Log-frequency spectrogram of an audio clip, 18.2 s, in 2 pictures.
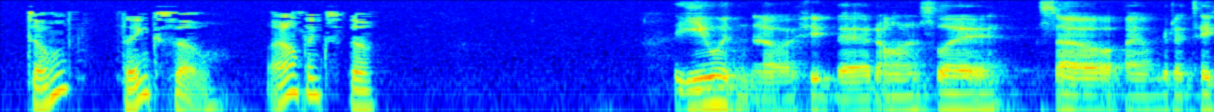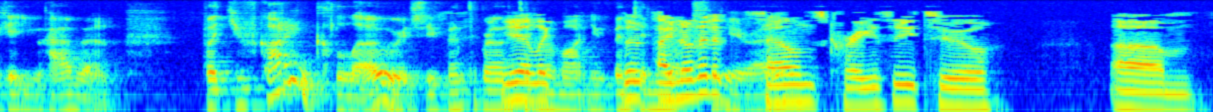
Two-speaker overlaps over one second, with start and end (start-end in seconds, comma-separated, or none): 13.8-15.0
